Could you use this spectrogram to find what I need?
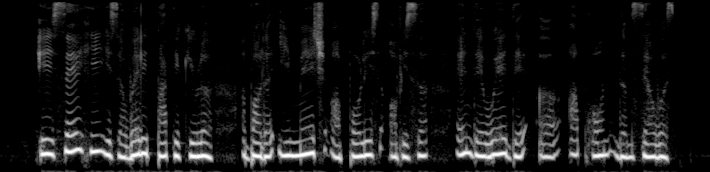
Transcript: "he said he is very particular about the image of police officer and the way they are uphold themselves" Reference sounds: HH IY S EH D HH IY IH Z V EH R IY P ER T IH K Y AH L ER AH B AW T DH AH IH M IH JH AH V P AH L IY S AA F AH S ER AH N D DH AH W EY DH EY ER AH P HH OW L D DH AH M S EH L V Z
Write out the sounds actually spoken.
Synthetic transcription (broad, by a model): HH IY S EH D HH IY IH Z V EH R IY P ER T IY K Y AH L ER AH B AW T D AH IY M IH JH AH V P AH L IY S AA F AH S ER AH N D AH W EY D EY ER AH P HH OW N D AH M S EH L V S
